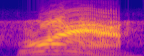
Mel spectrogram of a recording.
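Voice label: "Warrior", English; Ka-50; Callsign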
